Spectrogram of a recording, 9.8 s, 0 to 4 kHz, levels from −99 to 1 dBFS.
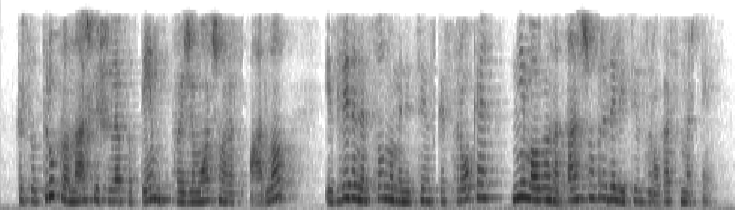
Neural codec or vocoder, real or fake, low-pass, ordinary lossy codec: none; real; 3.6 kHz; AAC, 16 kbps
